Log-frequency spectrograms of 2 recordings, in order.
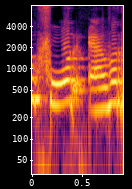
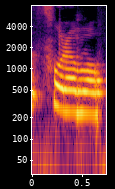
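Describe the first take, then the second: First: Said in the usual way. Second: फॉरएवर ending in an open vowel, no r; silent final r. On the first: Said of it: "फॉरएवर नहीं पढ़ना है". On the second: Shown as a demonstration. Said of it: "क्या पढ़ना?". (फॉरएवर को "फॉरएवो" जैसा बोलें)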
